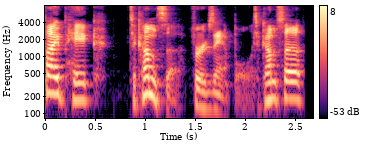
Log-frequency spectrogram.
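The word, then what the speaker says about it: Tecumseh: pick Tecumsa, for example, Tecumsa, I think it's like pronounced Tcumtha actually, but based on what he says in game, I'm going to continue pronouncing it Tecumsa because I'm not 100% certain.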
